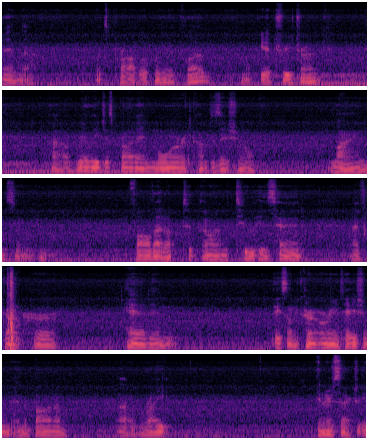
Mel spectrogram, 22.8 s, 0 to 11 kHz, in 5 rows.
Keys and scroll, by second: 5.5 ctrl+z.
